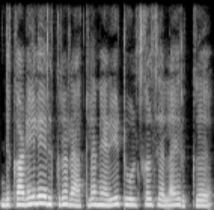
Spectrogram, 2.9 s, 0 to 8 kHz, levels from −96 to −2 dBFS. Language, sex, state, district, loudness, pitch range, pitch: Tamil, female, Tamil Nadu, Nilgiris, -16 LUFS, 210-235 Hz, 225 Hz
